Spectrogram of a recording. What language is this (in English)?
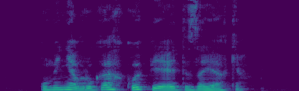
Russian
